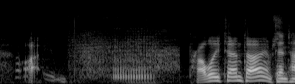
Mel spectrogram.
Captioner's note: blowing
